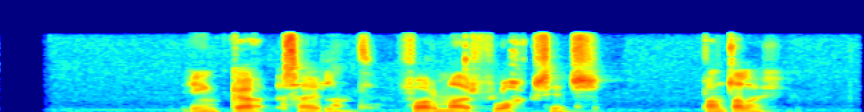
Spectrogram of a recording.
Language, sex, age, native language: Icelandic, male, 30-39, Icelandic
